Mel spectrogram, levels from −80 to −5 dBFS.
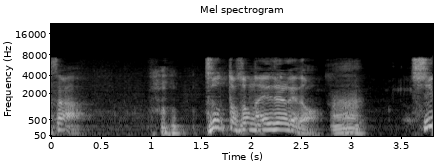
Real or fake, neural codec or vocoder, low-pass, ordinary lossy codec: fake; vocoder, 24 kHz, 100 mel bands, Vocos; 7.2 kHz; none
